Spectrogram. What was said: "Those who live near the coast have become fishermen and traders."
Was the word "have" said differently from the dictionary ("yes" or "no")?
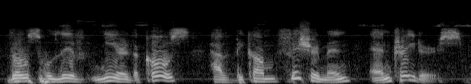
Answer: no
